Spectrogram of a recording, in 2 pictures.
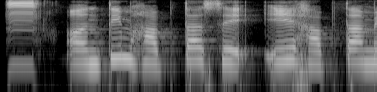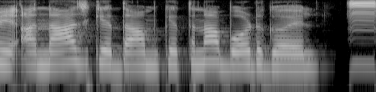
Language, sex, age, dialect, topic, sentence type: Bhojpuri, female, 18-24, Southern / Standard, agriculture, question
